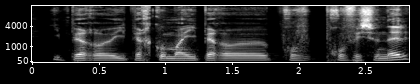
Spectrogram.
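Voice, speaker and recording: A man at medium pitch and moderate pace, in a very clean recording with a silent background. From France, Bordeaux. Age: 20s. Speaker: rapper. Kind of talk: interview. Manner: hesitant, many fillers.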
